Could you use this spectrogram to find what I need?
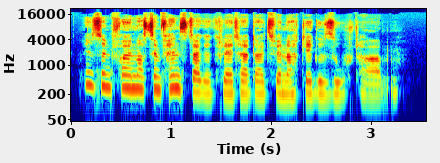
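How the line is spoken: Explaining with a sigh. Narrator (German): erklärte dieser und seufzte

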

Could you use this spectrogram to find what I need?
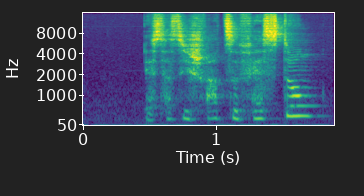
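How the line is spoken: Whisper. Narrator (German): flüsterte Darren

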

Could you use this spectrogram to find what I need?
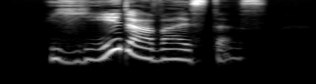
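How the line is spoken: Mock indignant, then laughing. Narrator (German): gab Mizuki ein wenig übertrieben echauffiert zurück und lachte dann

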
